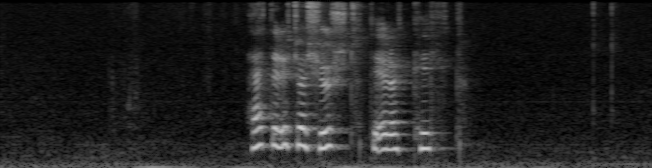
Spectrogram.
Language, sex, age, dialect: Faroese, female, 36-60, Norðurstreymoy/Eysturoy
